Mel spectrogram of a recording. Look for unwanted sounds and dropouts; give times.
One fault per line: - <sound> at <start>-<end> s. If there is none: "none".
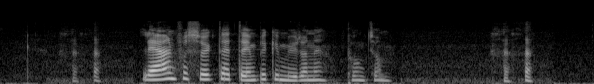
- laugh at 0.6-1.1 s
- laugh at 4.9-5.4 s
